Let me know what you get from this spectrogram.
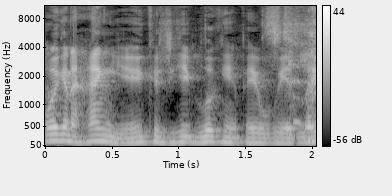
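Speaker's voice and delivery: usual speaking voice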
